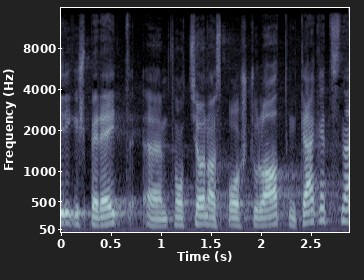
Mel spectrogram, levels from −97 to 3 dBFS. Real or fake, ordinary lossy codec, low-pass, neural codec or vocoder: fake; none; 14.4 kHz; vocoder, 48 kHz, 128 mel bands, Vocos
